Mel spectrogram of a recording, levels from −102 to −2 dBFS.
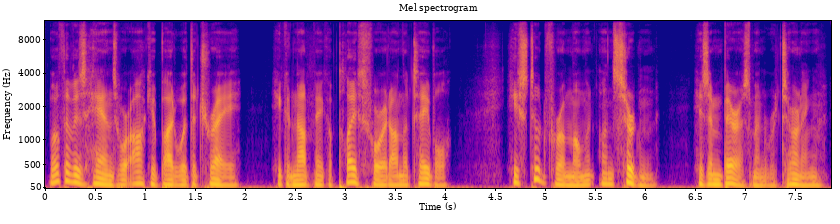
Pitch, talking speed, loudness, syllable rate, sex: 95 Hz, 220 wpm, -20 LUFS, 6.5 syllables/s, male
